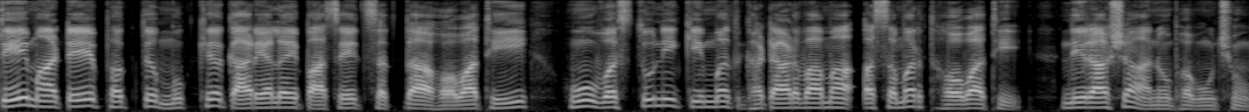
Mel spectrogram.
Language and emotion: Gujarati, sad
